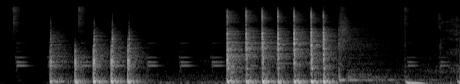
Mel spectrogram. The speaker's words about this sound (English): When he got to the house, the hungry wolf knocked the door.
